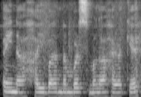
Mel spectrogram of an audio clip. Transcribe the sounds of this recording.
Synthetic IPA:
ɐjnahajbanɐmbɐɾsmɐŋaɦajɾakːe

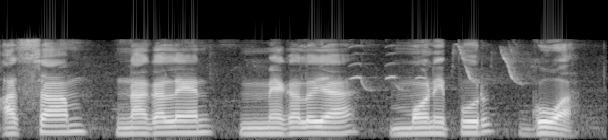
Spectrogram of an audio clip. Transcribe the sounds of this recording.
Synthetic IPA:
asam | naɡalɛn | mɛɡalɔjamɔnipuɾɡɔwa

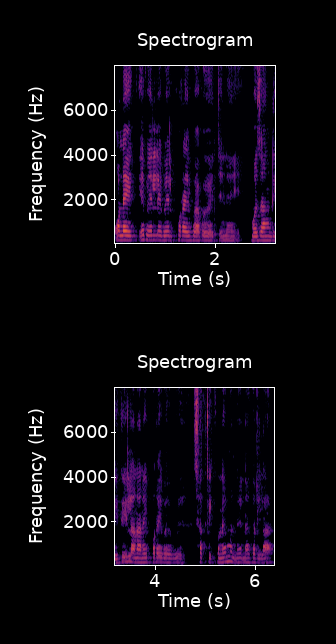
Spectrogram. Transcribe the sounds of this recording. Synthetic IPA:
ɔnajkebelebelpʰɔɾajbabɯdinɯ̰jmɯzaŋdiɡɾilananɯjpʰɔɾajbabɯ | sakʰɾikʰunemɯnɯnaɡɯɾla

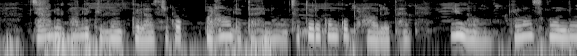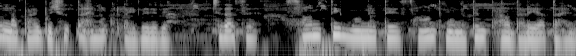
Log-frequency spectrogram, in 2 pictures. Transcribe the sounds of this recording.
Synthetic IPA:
d͡ʒaɦãlɛkalɛkilɛkilasɾɔkɔpɐɽ̤awlɛt̪aɦɛnɔd͡ʒɔt̪ɔɾɔkɔmkɔpaɽ̤awlɛt̪aɦɛn | ɛnɦɔ̃kilaskɔnd̪ɔnapajbud͡ʒʱut̪̚t̪aɦɛnɔʔlajbɛɾibɛt͡ʃɛd̪aʔsɛ | sãnt̪imɔnɛt̪ɛsãnt̪ʰmɔnɛt̪ɛmpɐɽ̤awd̪aɽɛjaʔt̪aɦɛnɔ̃

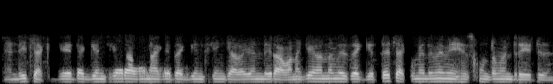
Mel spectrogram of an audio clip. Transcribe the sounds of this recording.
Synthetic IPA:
ɐɳɖit͡ʃɛkːɐkeːt̪̬ɐɡːiɲt͡ʃɐkaːɾɐʋɐnaːkeːt̪ɐɡːiɲt͡ʃɐ̥kɐːŋkɛlɐɡɐɳɖiɾɐʋɐnɐk̬eːunːaːmiːɾut̪ɐɡːit̪ːeːt͡ʃɛkːɐmiːd̪ɐmeːmeɦesu̥kuɳʈaːmɐɳɖiɾeːʈu

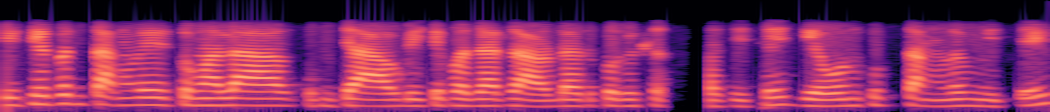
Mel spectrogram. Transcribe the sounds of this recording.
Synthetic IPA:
t̪it̪ʰepəɳt͡saŋɡlet̪um̤alat̪umt͡ɕjaːwɽit͡ɕepəd̪aɾt̪aɾɖəɾt̪̚kəɾuːɕək̚t̪at̪it̪ʰed͡ʑeʋəɳkʰuːp̚t͡saŋɡləːmiɭt̪e

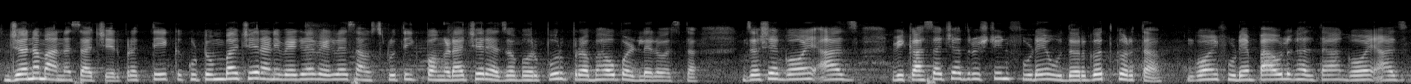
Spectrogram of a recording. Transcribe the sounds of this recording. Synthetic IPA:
d͡ʑənmansat͡ɕeɾpɾət̪jekːuʈumbat͡ɕeɾaɽ̃iʋeɡɭjaʋeɡɭjasãw̃skɾut̪ik̚pəŋɡɽat͡ɕeɾjat͡sɔbʱəɾpuːɾpɾəbʱaʋpəɽlelɔəst̪a | d͡zəɕẽɡõjad͡z | ʋikasat͡ɕjad̪ɾuʂʈiːnfuɽẽud̪əɾɡət̪kəɾt̪a | ɡõjfuɽẽpawlɡʱalt̪aɡõjad͡z

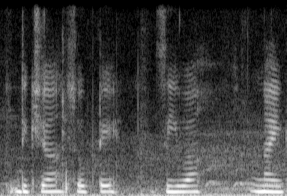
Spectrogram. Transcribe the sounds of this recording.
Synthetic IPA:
d̪ikʃasopʈe | siʋanajk

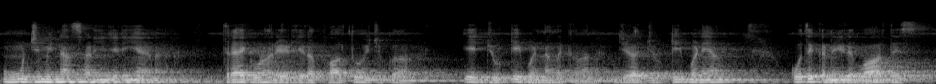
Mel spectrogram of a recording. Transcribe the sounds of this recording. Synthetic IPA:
ũːd͡ʒəmiːnãːsaːɽijãːd͡ʒeːɽijãɦnː | t̪ɾɛːɡoːɽãːɾeːɽd͡ʒeːɽaːpʰaːlt̪ɦoːiːt͡ʃʊkːaː | eːd͡ʒuːʈiːbəɽnãːlaːkaːnd͡ʒeːɽaːd͡ʒuːʈiːbəɽ̃ejaː | oːt̪eːkəneːd͡ʒeːɽeːbaːɾd̪eːs

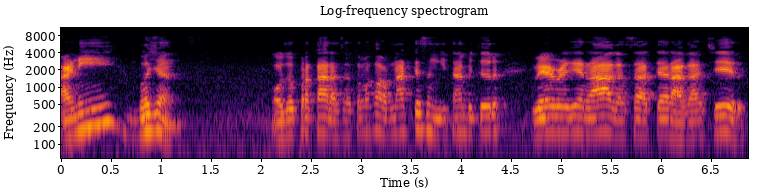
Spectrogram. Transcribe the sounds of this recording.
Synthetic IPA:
aɽ̃ibʱəd͡ʑən | ɔd͡zɔpɾəkaɾasat̪ɔm̤aɡaɔɾnaʈ̪ːəs̬əŋɡit̪ãbʱit̪əɾ | ʋeʋeɭɡɭeɾaɡasat̪ːjaɾaɡãt͡ɕeɾ

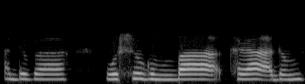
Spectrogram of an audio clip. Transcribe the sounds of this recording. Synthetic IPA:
ɐd̪uɡɐ | wusuɡumbɐkʰɐɾaːd̪um

